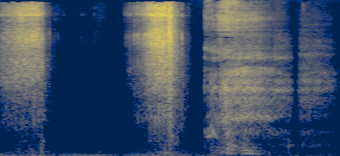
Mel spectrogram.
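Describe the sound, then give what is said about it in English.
A curtain is drawn across the middle of a confessional, giving three broad rustling swishes of fabric, the later ones longer and louder. “Just let me draw the curtain across the middle.”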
